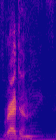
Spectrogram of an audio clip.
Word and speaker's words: Reading: Ogres of Reading. Oh, okay. Yeah. Readen. It's a place in Britain. Oh, Redden.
